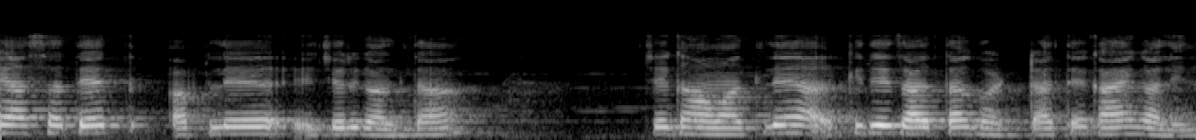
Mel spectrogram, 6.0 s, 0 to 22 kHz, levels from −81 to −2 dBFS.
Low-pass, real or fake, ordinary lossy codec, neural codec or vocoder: none; real; none; none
